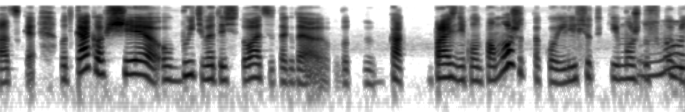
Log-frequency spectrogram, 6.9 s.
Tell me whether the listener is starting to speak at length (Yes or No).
Yes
